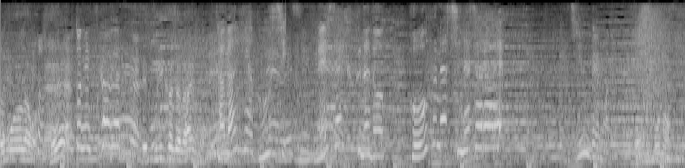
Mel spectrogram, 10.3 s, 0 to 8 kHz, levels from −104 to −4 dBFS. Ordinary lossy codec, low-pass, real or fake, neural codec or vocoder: AAC, 32 kbps; 7.2 kHz; real; none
